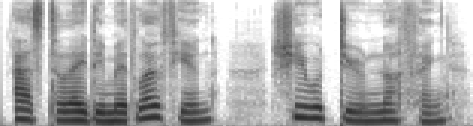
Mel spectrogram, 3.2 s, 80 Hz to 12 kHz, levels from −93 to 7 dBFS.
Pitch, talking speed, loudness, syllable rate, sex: 205 Hz, 150 wpm, -17 LUFS, 4.9 syllables/s, female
